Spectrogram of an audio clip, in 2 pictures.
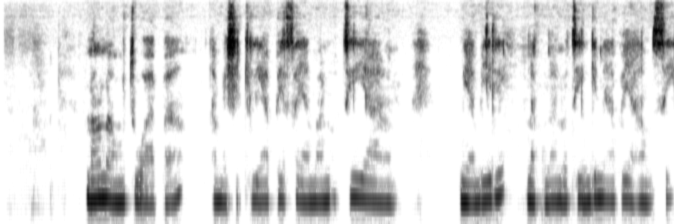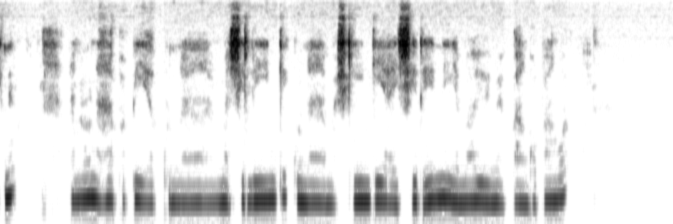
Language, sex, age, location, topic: Swahili, female, 18-24, Nakuru, finance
